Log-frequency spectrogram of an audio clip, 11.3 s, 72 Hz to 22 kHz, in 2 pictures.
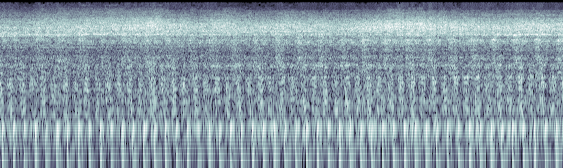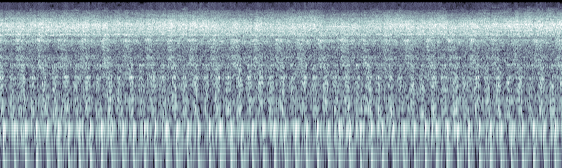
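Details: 1895 Bates Corliss steam engine, 14" bore x 36" stroke, 10 ft 9000 lb flywheel: even regular chuff about 90 beats a minute, no knock; only steam leaks remain, possibly a broken steam chest pipe.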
